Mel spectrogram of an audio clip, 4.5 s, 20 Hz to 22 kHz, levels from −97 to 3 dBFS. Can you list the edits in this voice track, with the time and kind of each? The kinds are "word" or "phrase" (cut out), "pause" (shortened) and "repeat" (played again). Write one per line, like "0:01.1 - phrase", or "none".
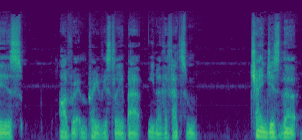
0:02.2 - pause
